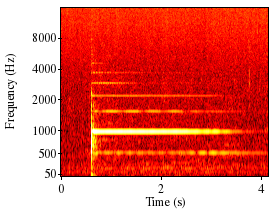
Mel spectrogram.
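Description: Metal singing bowl struck once with a mallet about half a second in, then ringing on and slowly fading. It is sounded to open a guided meditation.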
